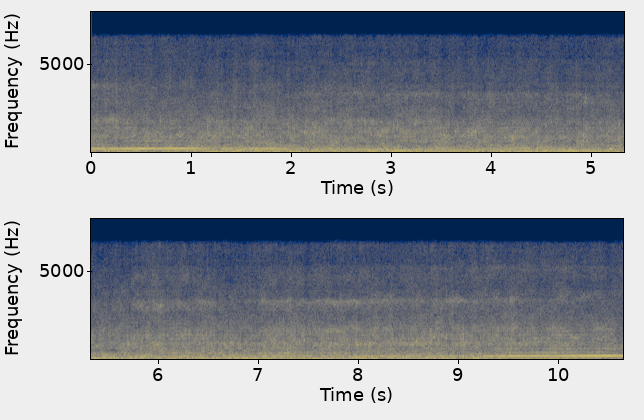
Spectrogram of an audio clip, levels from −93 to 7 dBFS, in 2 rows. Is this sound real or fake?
fake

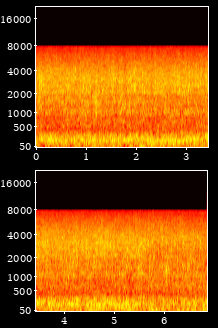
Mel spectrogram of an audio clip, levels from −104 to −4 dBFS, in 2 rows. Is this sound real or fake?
fake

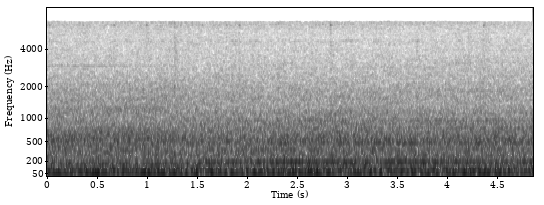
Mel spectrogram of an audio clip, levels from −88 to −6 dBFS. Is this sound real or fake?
real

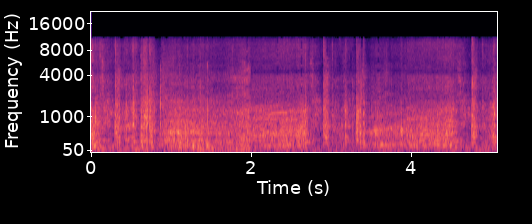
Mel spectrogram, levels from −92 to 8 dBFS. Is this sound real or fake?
real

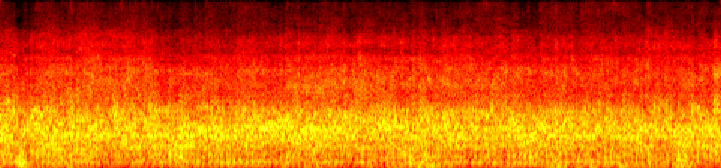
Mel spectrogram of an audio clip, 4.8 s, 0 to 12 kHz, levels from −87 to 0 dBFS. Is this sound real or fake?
fake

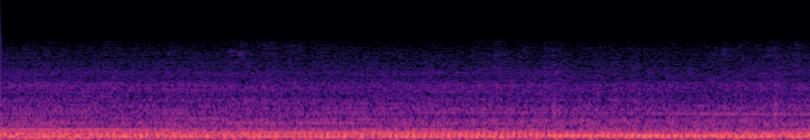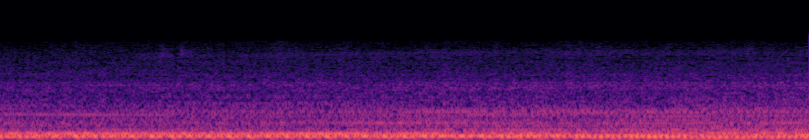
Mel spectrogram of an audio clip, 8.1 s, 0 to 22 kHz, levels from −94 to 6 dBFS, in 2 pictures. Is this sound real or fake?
real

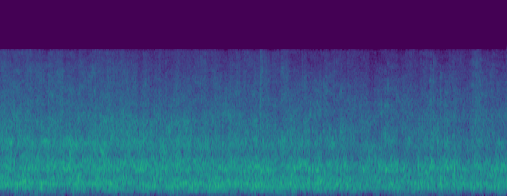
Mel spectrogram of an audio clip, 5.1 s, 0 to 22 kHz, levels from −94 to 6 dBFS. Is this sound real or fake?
fake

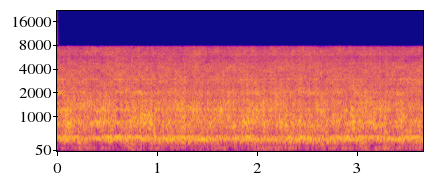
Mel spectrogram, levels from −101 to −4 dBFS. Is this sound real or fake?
fake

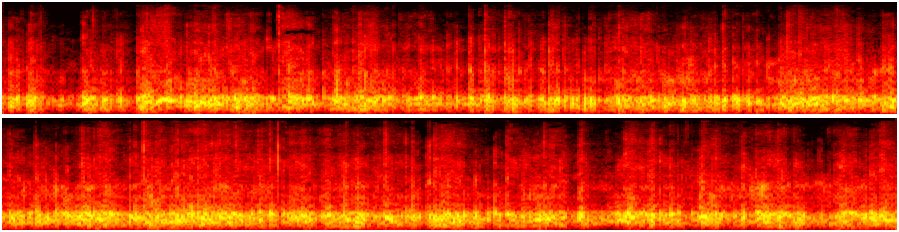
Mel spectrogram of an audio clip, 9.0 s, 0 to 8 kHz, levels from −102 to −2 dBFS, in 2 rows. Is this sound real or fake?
fake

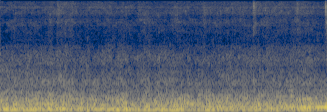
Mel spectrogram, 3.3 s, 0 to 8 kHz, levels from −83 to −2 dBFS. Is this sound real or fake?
fake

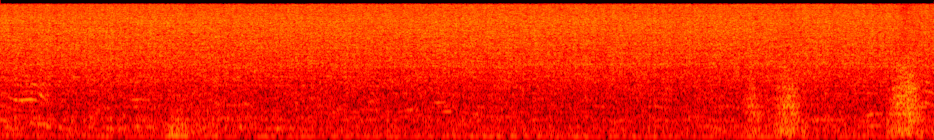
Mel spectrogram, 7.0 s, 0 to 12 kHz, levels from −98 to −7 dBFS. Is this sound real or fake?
real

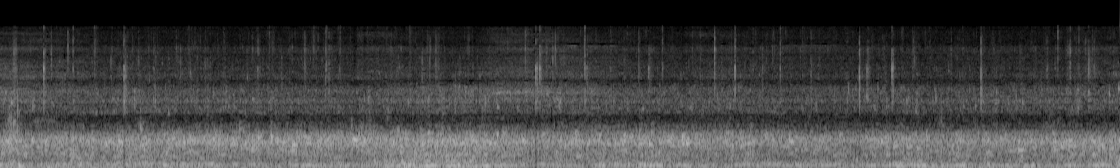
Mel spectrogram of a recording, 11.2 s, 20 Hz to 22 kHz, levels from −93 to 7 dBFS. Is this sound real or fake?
real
